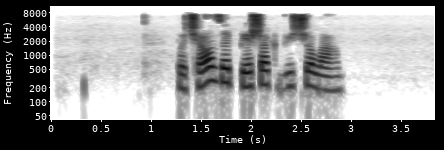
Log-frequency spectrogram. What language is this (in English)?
Mari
